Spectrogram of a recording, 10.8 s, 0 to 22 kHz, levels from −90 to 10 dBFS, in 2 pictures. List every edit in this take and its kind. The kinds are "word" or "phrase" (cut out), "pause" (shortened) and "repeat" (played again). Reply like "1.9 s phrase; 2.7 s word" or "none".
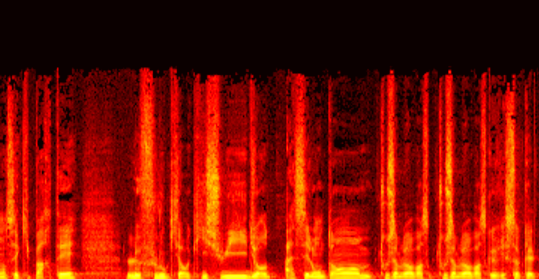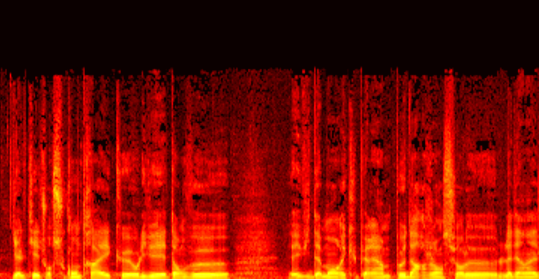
2.8 s pause; 4.3 s repeat; 8.3 s word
